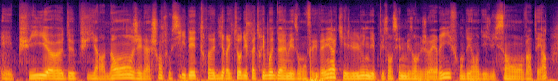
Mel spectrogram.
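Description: A man with fairly even intonation at a moderate pace. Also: medium pitch for a man. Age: 30s. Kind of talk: casual interview chat.

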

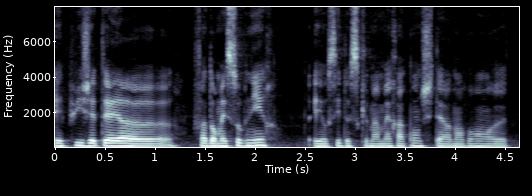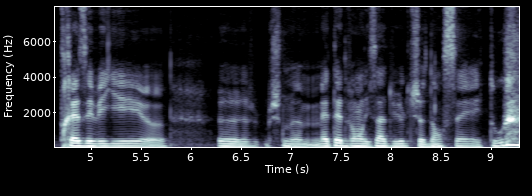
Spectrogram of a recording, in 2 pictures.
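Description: A woman with a very deep, low pitch speaks at a moderate pace in a monotone, flat delivery. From Switzerland. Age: 30s. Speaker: integration specialist, festival organiser. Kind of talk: casual chat.

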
